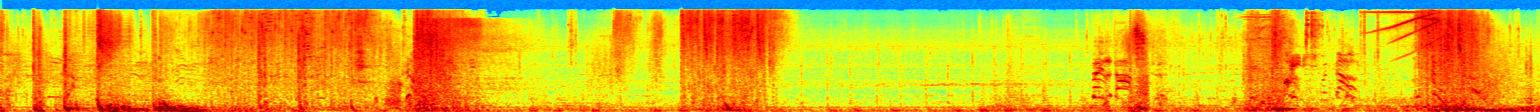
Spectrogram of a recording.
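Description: Punches and kicks thud in a brawl.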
